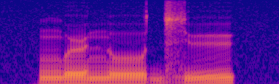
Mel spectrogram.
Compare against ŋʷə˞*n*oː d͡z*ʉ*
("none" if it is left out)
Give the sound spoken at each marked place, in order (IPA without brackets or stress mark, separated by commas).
n, ʉ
